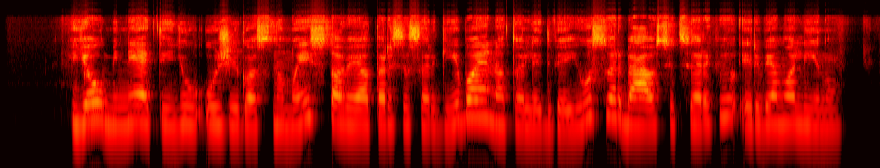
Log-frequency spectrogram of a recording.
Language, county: Lithuanian, Šiauliai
